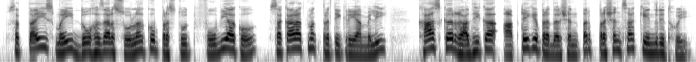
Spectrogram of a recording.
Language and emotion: Hindi, neutral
